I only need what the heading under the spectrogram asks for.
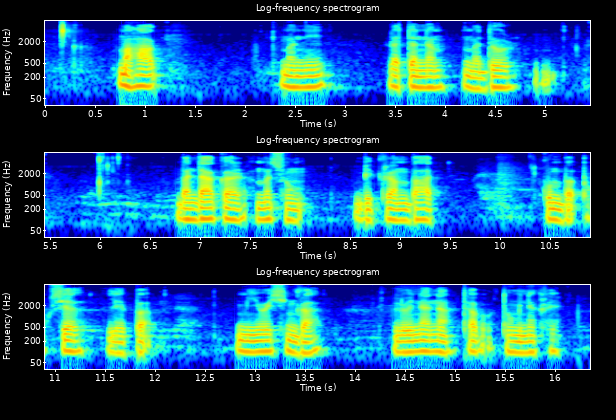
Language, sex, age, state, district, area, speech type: Manipuri, male, 18-30, Manipur, Chandel, rural, read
